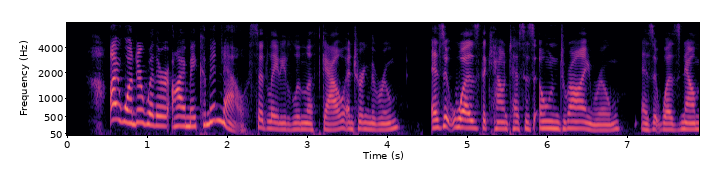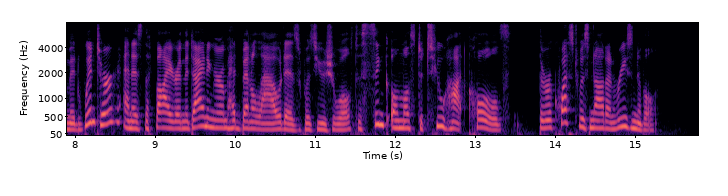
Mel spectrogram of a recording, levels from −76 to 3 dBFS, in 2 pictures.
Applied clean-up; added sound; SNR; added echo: none; none; none; none.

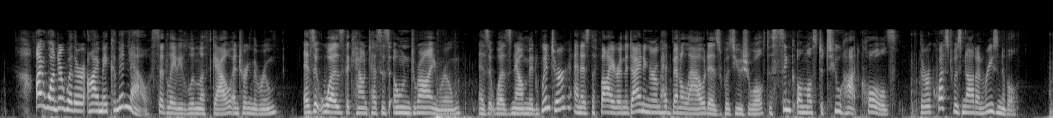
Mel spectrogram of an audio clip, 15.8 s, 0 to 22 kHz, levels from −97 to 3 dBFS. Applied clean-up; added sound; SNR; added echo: none; Thump, thud; 13 dB; none.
